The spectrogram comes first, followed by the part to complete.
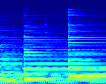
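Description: Acoustic guitar strummed between sung lines: two chords struck about a second apart, each left to ring and fade.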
